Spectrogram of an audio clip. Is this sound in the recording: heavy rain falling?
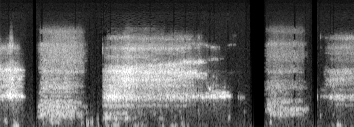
no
